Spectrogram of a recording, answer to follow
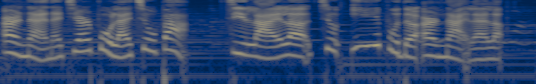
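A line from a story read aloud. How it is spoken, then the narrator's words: Laughing women. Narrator (Chinese): 地下几个姬妾先就笑说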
